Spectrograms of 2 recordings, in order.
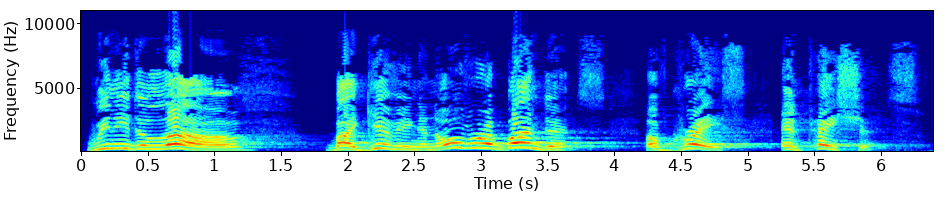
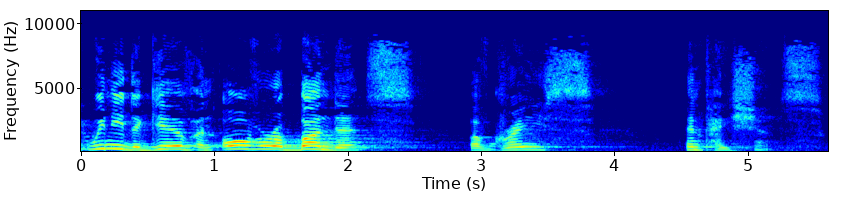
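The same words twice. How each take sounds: First: Emphatic preaching shout. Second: Said in the usual way. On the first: Shown as a demonstration. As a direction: drive it home to the congregation. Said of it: "Come on, some of us need to look inward". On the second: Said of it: "Come on".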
